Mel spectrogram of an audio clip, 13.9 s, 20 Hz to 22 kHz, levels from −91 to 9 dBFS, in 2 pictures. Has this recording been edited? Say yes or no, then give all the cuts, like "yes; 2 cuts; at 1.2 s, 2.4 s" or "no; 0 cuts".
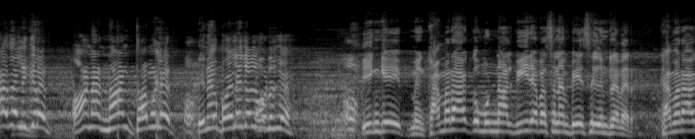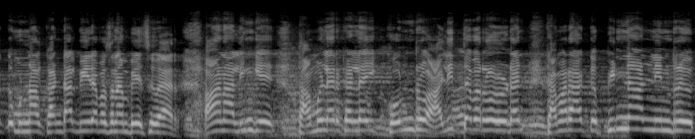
yes; 1 cut; at 3.6 s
